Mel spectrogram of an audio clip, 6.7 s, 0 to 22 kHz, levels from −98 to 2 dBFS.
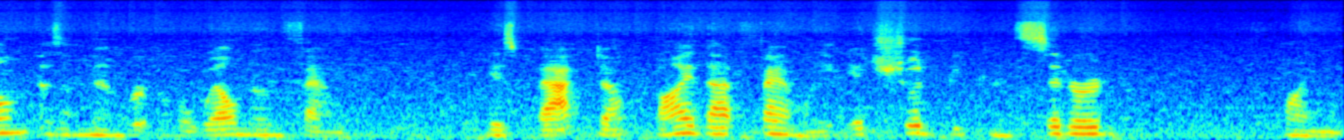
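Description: Across the whole clip the background sinks and swells between and under the speech. These are noise suppressor artifacts: the suppressor pulls down bands it judges to be steady noise by about 21 dB, frame by frame, while room noise sits only about 9 dB below the speech.

From 0.08 to 1.92 s, 2.45 to 3.33 s, 3.54 to 5.59 s and 6.43 s to the end, parts of the speech sound swallowed and faint. This is speech cut by the noise suppressor, which mistakes softer speech for noise and drops it by about 20 to 22 dB. Roughly one and a half seconds are lost in the first stretch, about a second in the third, and a few hundred milliseconds in each of the others.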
